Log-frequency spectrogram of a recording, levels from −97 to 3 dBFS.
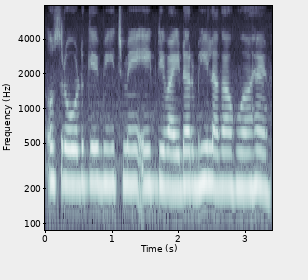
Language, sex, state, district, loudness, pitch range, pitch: Hindi, female, Chhattisgarh, Raipur, -11 LUFS, 210-225 Hz, 220 Hz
